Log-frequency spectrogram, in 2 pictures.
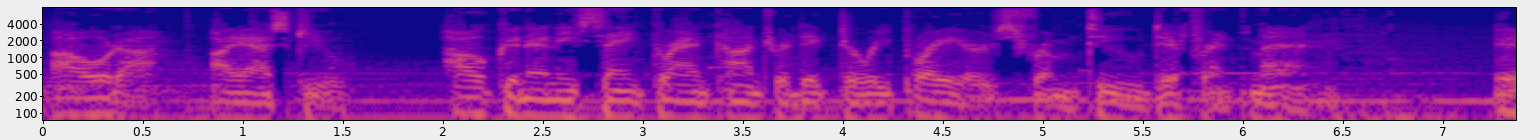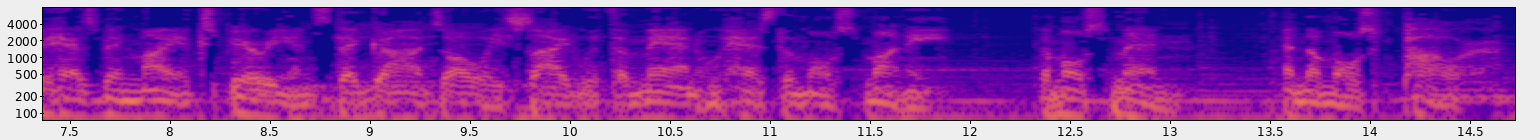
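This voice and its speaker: A man playing a cold, calculating cartel boss, delivering a measured, menacing game monologue in a gravelly voice. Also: extremely low pitch, music in the background. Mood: brooding, menacing.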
